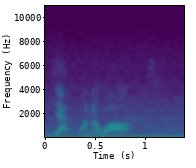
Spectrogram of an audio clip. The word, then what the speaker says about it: Wat Yan Nawa: Even though it's got a V at the end, they actually pronounce it War Wing. So Wat Yan Nawa.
